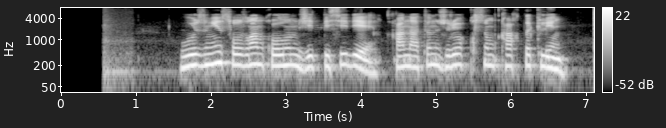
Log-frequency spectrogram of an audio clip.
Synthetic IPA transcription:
wɵzɪŋe̞so̞zʁɑɴqʰo̞lˠəmʒe̞t̪̚pe̞se̞d̪e̞qʰɑnɑt̪ənʒʏɾe̞k̚ʲʰːʏ̥sɪmqʰɑqt̪əkʲʰɪle̞ŋ

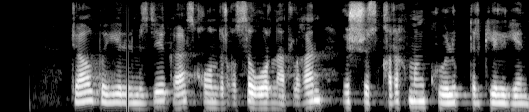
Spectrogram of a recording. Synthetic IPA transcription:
ʒ̥ɑlˠpəje̞lɪmɪzd̪e̞ɡɑsqʰo̞nd̪əɾʁəsəwo̞ɾnɑt̪əlˠʁɑnʏʃʒ̥ʏzqʰəɾəqməɴkʲʰɵlɪk̚t̪ɪɾkʲʰe̞lɡʲe̞n

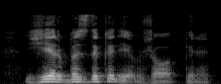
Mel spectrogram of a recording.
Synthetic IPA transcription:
ʒe̞ɾbɪzd̪ɪkʲɪd̪e̞̰pʒɑwɑ̰p̚be̞ɾe̞̰d̪ɪ

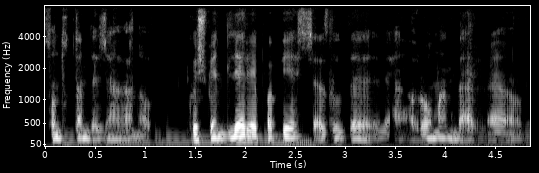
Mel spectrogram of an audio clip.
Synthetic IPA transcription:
so̞nd̪ə̥q̚t̪ɑnd̪ɑʒɑɴɑʁənɑ̰wkʲʰɵʃpe̞nd̪ɪle̞ɾepopesʒ̥ɑ̰zəlˠd̪əʒɑɴɑəɾo̞mɑnd̪ɑ̰ɾə̰

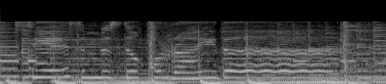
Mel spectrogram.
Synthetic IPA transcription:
sezɪmɪzd̪ɪqʰʊɾɑjd̪ə

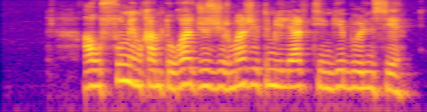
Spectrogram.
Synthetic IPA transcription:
ɑwəsume̞ɴqʰɑmt̪uʁɑʒʏzʒijəɾmɑʒe̞t̪ɪmijlʲˠːiard̪̚t̪ʰe̞ŋɡʲe̞bɵlɪnse̞

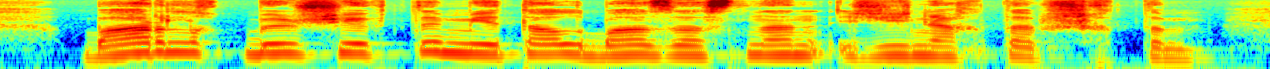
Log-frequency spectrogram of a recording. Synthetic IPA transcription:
bɑɾlˠəq̚bɵlʃe̞k̚t̪ɪme̞t̪alˠbazasənɑnʒijnɑqt̪ɑpʃə̥q̚t̪əm

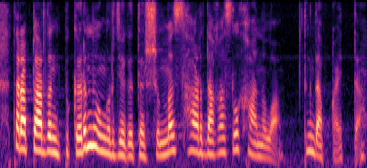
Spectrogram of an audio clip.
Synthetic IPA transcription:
t̪ʰɑɾɑp̚t̪ɑɾd̪əɴpʰɪ̥kʲɪɾɪnwɵŋɪɾd̪e̞ɡʲɪt̪ʰɪlʃɪməzɑɾd̪ɑʁɑsəlˠχɑnulˠɑ̰t̪ʰəɴd̪ɑp̚qʰɑ̰jt̪ːə̰

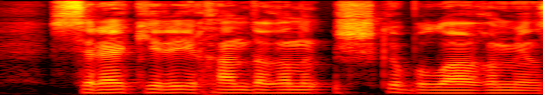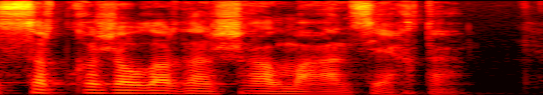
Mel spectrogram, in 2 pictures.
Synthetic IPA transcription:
sɪɾækʲʰeɾejχɑnd̪əʁənəɴɪʃkʲɪbʊlˠɑʁəme̞nsəɾt̪̚qəʒɑwlˠɑɾd̪ɑnʃəʁɑlˠmɑ̰ʁɑ̰nsijɑ̰qt̪ə̰

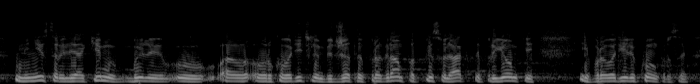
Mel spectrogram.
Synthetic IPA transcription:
mʲɪnʲist̪ɾɨlʲɪɐkʲimɨbɨlʲɪ | ɾʊkəvɐdʲitʲɪlʲəmbʲʊʐɛt̪nɨxpɾɐɡɾampɐt̪̚pʲisɨvəlʲɪakt̪ɨpɾʲɪjo̞mkʲɪ | ipɾəvɐdʲilʲɪko̞nkʊrsɨ

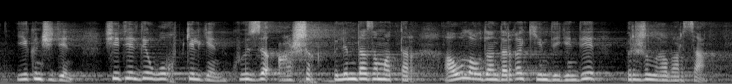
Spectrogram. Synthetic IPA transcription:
je̞kʲɪnʃɪd̪e̞n | ʃe̞t̪e̞ld̪e̞wo̞qəp̚kʲe̞lɡʲe̞ŋkʲʰɵzɪʔɑʃəqbɪlɪmd̪ɪɑzɑmɑt̪ːɑɾ | ɑwəlˠɑwd̪ɑnd̪ɑɾʁɑkʲʰe̞md̪e̞ɡʲe̞nd̪e̞ | b̥ɪɾʒəlˠʁɑbɑɾsɑ̰

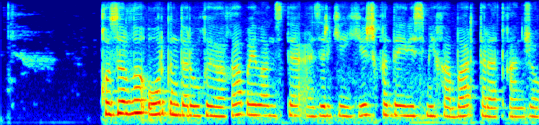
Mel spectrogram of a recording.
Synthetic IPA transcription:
qʰʊzəɾlˠəʔo̞rɡənd̪ɑɾwo̞qijʁɑʁɑbɑjlˠɑnəst̪əʔæzɪɾɡʲe̞je̞ʃqɑnd̪ɑjɾe̞smijχɑbɑɾt̪ʰɑɾɑt̪qɑnʒo̞q

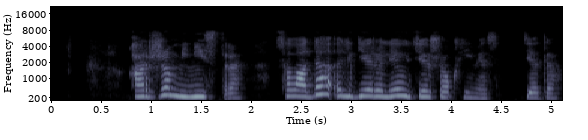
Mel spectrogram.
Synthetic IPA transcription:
qʰɑɾʒəmijnijst̪rə | sɑlˠɑd̪ɑʔɪlɡʲe̞ɾɪle̞wd̪e̞ʒo̞qje̞me̞s | d̪̥e̞d̪ɪ

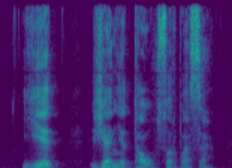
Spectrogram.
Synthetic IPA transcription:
je̞t̪̚ | ʒæne̞t̪ʰɑwəqso̞ɾpɑ̰sə̰

